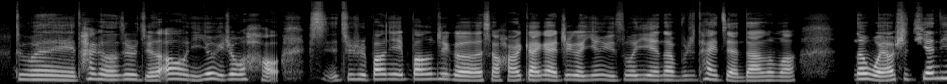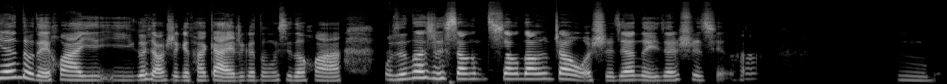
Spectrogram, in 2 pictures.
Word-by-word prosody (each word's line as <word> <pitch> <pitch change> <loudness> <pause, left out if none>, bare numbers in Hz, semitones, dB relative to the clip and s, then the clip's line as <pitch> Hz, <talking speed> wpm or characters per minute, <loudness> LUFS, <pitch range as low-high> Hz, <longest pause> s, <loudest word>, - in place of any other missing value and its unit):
对， 220 -3 0
他 250 +7 0
可 240 - -1
能 210 -1 0
就 235 - -2
是 230 - -2
觉 190 -2 -3
得， 200 - +2
哦， 245 -1 +2
你 200 -2 -8
英 255 +2 +1
语 220 - -4
这 235 +1 0
么 235 - -1
好， 245 - -2 0.3
息 - - -3
就 235 +4 -5
是 230 -1 -2
帮 235 +2 +2
你 240 -1 -1
帮 240 +1 +1
这 250 -1 -3
个 195 -3 +3
小 195 -1 -1
孩 195 - -3
儿 195 - +2
改 205 -2 +3
改 210 -2 +5
这 220 +3 -3
个 210 -1 +2
英 215 +2 -5
语 205 - -4
作 215 +2 -5
业， 215 -1 -1
那 205 0 0
不 200 +1 -14
是 210 - -10
太 240 0 0
简 190 -5 -1
单 180 +1 +1
了 190 - -3
吗？ 185 0 -3 0.6
那 255 0 +5
我 220 -6 +4
要 190 +2 +4
是 240 +1 +1
天 265 +4 +2
天 300 +3 +2
都 295 -5 +1
得 185 -4 +3
花 210 -1 +2
一 195 - -1 0.4
一 190 - -14
个 210 +2 -1
小 185 -6 +1
时 195 0 -3
给 185 -1 -1
他 190 +1 -3
改 185 -4 +4
这 185 - -8
个 190 0 -5
东 190 0 -12
西 205 -1 -3
的 185 0 -3
话， 185 -2 -2 0.4
我 225 - -9
觉 220 - -4
得 245 - +1
那 300 +2 +4
是 275 -3 0
相 255 -2 +5 0.2
相 250 0 +2
当 250 +1 +3
占 245 -3 +3
我 185 -3 -3
时 185 -1 0
间 200 +2 +1
的 200 -2 -2
一 180 +1 -5
件 190 +1 -3
事 215 -2 -4
情 - - -3
哈。 250 - -18 1.4
嗯。 190 -3 -21
210 Hz, 265 characters per minute, -22 LUFS, 195-240 Hz, 1.4 s, 改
